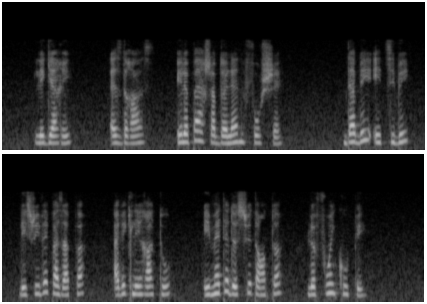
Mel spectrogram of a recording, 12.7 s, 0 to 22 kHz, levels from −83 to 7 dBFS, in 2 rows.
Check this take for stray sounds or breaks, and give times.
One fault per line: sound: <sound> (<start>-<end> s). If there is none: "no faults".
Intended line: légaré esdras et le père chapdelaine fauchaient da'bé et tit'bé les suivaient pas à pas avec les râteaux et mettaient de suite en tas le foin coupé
no faults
